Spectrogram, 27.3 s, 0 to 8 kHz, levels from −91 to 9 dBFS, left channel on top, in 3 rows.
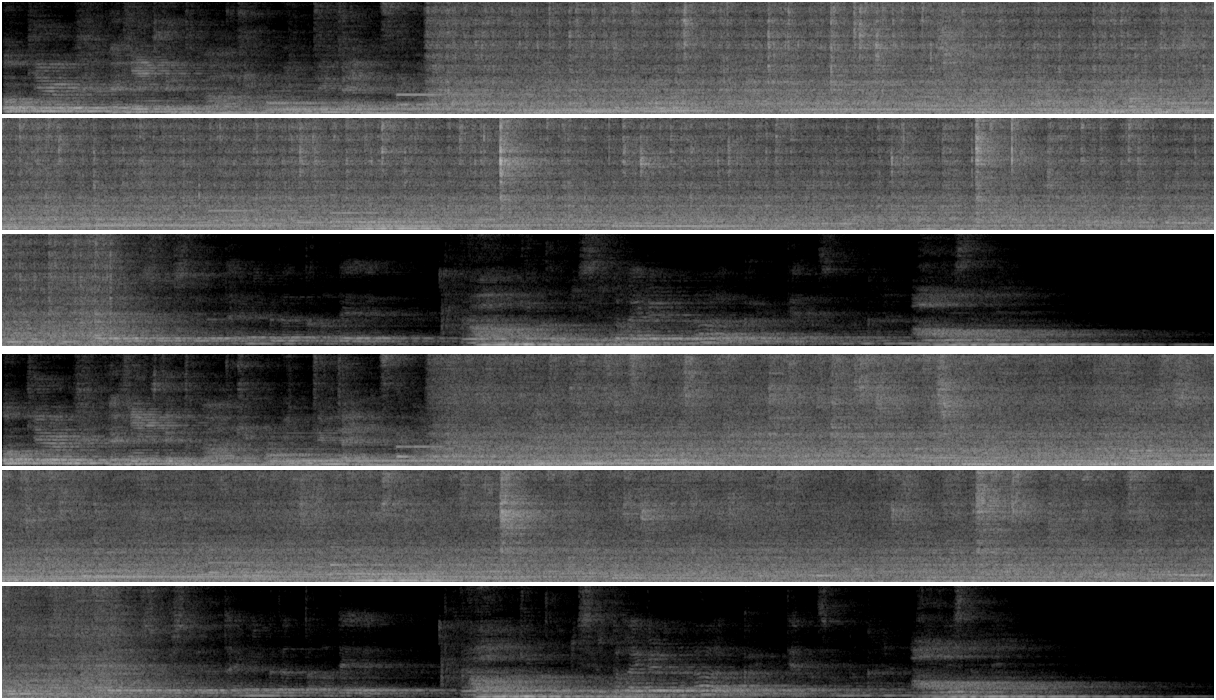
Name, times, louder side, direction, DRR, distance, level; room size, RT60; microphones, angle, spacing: voice 1, 0.0-3.4 3.7-5.1 5.8-9.8 11.7-12.1 15.8-16.1 21.7-22.1 25.0-26.0, equal, 50° right, -12 dB, 2.3 m, -35 dB
voice 2, 1.9-2.4 3.4-4.1 5.8-6.3 10.0-12.7 13.0-15.6 16.2-21.0 21.6-25.8, equal, 70° right, -6 dB, 2.5 m, -41 dB
sound 1, 2.0-18.8, left 1 dB, 5° right, 0.6 m, -37 dB
Rain, 3.2-19.0, left 2 dB, 60° left, 1.3 m, -33 dB
sound 2, 8.1-17.3, equal, 25° left, 2.5 m, -51 dB
7.9 x 5.1 x 7.2 m, 2.3 s
head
